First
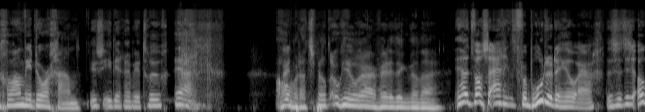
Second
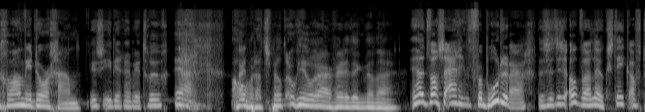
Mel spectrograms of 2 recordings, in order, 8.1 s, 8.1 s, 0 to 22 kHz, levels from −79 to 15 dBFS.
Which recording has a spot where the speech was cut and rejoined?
second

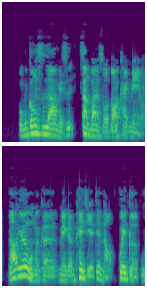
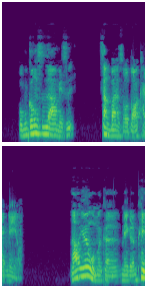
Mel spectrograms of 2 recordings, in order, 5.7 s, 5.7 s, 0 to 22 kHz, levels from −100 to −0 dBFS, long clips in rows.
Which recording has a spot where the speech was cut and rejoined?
first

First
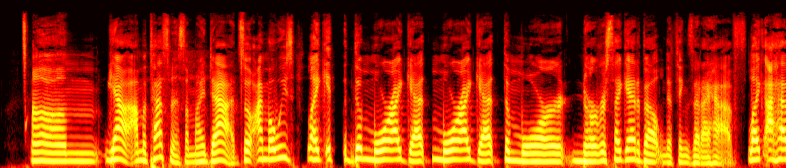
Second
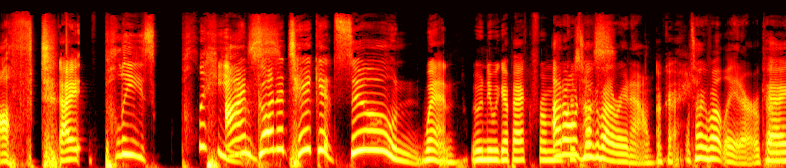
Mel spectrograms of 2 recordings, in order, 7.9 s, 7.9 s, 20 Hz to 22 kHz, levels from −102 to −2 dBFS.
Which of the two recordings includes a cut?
first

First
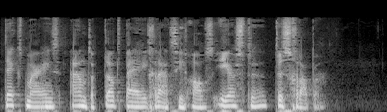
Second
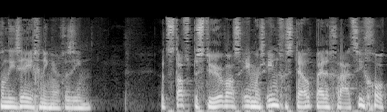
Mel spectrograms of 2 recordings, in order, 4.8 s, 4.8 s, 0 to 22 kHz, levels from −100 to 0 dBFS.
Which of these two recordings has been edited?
first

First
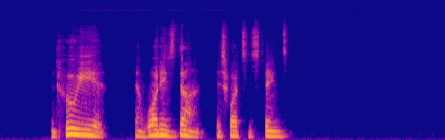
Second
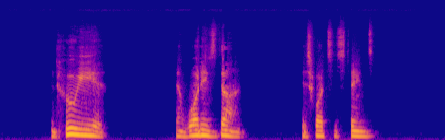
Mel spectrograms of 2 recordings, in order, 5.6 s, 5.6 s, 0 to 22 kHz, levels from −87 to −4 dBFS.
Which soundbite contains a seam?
first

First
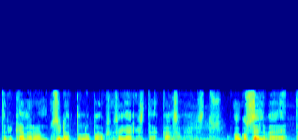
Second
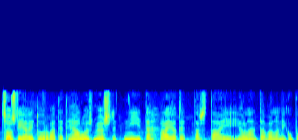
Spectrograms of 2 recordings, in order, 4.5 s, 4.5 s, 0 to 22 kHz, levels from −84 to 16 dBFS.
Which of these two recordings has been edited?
second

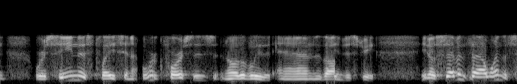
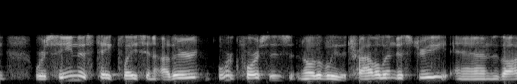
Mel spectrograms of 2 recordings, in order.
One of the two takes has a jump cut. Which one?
first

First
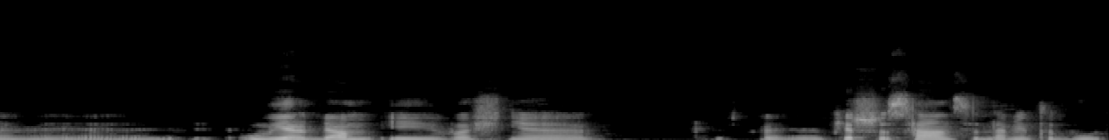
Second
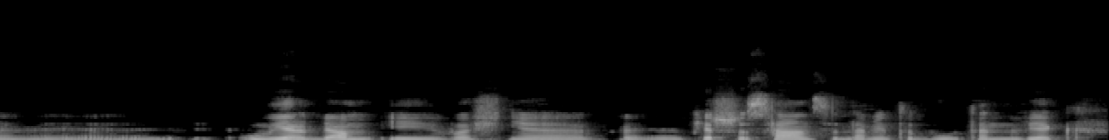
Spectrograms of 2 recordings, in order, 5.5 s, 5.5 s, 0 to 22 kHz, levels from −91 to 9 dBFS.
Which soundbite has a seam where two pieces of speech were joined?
second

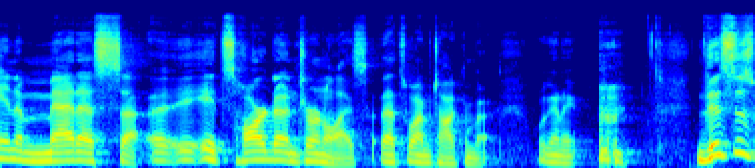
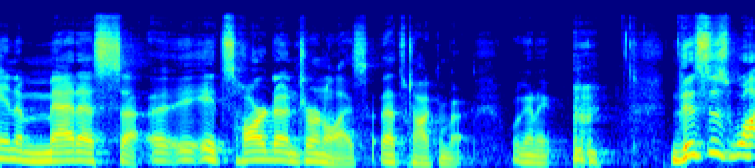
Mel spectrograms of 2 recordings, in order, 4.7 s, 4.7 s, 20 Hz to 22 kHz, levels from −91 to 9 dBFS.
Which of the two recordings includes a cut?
second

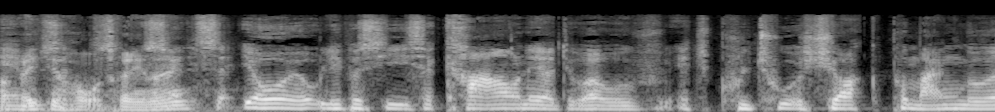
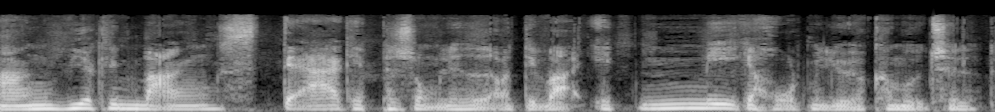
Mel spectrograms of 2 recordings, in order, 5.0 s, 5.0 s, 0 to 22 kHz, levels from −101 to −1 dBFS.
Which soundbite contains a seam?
first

